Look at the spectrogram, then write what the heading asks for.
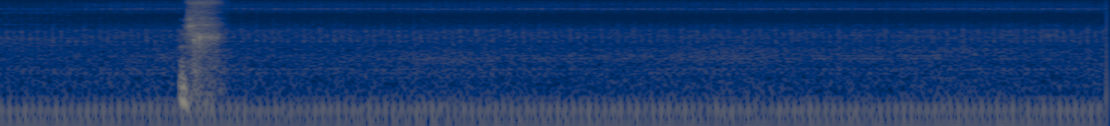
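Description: Motorcycle engine idling as a faint, steady low rumble, with one sharp thump about a second in.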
